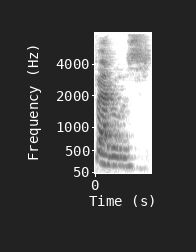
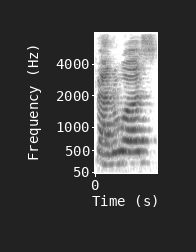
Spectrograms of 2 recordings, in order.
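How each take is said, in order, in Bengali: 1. শব্দটি দুটি সিলেবলে উচ্চারিত হয়: fa-rose। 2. শব্দটি তিনটি সিলেবলে উচ্চারিত হয়: fa-ro-as। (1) "সঠিক উচ্চারণ হচ্ছে" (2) "যেগুলো কিন্তু ভুল উচ্চারণ"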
